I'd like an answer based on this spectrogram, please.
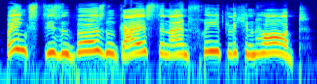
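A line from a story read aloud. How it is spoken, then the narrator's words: Screaming at someone. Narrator (German): schrie sie Joel an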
